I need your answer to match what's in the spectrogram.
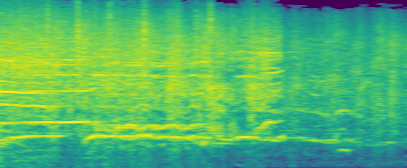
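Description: Steady applause from an audience, a dense clatter of many hands clapping, with some voices cheering or whooping over it; loud throughout, then easing off slightly toward the end.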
